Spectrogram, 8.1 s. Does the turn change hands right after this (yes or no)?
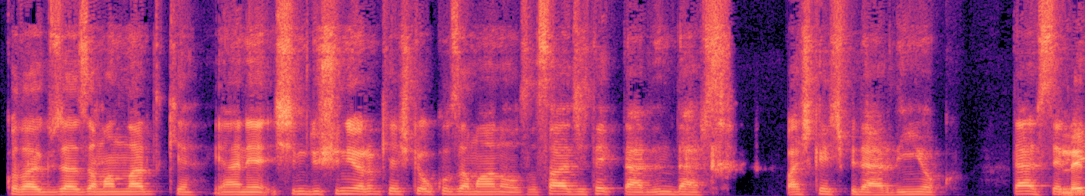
yes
